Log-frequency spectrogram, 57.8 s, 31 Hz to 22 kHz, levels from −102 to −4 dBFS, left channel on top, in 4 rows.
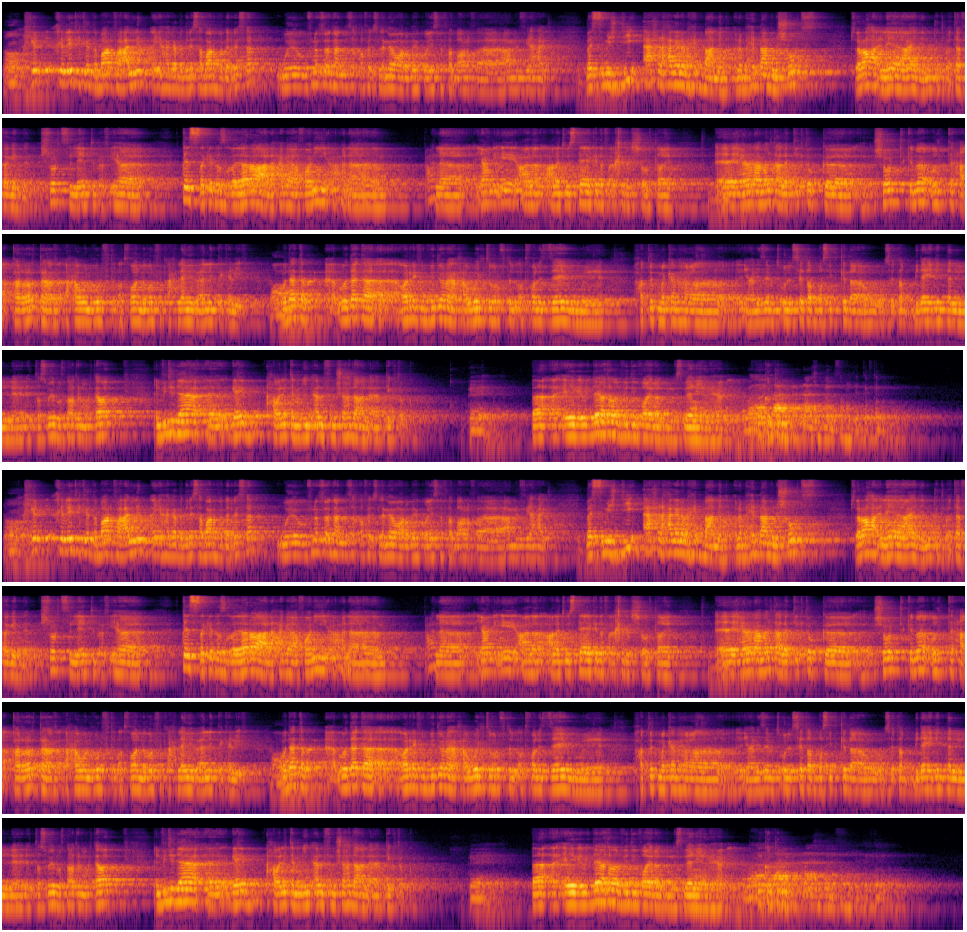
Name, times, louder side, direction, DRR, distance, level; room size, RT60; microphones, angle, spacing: voice 1, 0.2-3.8 4.1-8.2 8.8-12.1 12.8-16.6 17.1-20.2 20.8-24.5 25.1-32.5 33.0-37.9 38.4-45.0 45.6-49.4 51.3-54.3 54.5-55.1, equal, 5° right, 3 dB, 0.6 m, -25 dB
voice 2, 25.0-25.4 32.9-33.2 50.3-50.7 53.6-53.8 54.1-56.6, left 2 dB, 60° left, 0 dB, 1.3 m, -30 dB
15.5 x 8.3 x 3.1 m, 2.3 s
head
